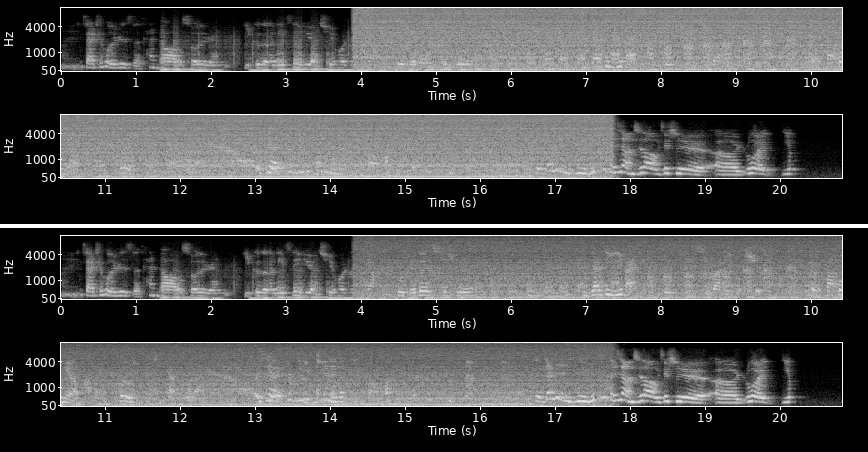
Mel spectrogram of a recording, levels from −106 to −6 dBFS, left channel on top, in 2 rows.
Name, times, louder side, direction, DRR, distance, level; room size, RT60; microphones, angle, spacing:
voice 1, 0.0-5.6 6.2-10.9 11.2-12.4 13.0-14.2 15.6-16.0 16.3-20.2, right 4 dB, 55° right, 0.5 m, -30 dB
sound 1, 1.3-16.7, left 2 dB, 25° left, 1.1 m, -32 dB
sound 2, 3.9-17.8, left 6 dB, 60° left, 0.6 m, -31 dB
voice 2, 9.9-10.2 13.1-15.4, left 1 dB, ahead, 1.3 m, -32 dB
6.8 x 3.6 x 4.7 m
head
